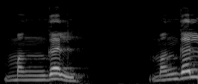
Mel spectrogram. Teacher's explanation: मंगल में म के बाद अंग की आवाज़ आ रही है, इसीलिए म पर बिंदु लगाकर हम लिखेंगे मंगल।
